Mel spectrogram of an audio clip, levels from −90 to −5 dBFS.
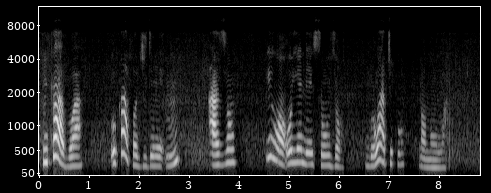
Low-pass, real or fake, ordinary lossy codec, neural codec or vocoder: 7.2 kHz; fake; Opus, 32 kbps; codec, 16 kHz, 4 kbps, X-Codec, HuBERT features, trained on general audio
